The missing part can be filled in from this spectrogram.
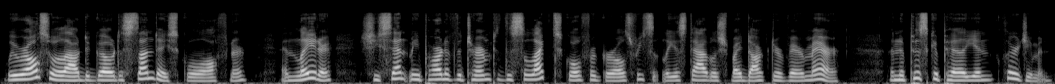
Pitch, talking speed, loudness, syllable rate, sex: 200 Hz, 195 wpm, -19 LUFS, 5.8 syllables/s, female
